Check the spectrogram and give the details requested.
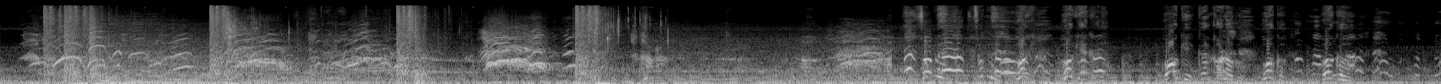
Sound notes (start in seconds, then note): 2.1 gun shot; 3.8 screams; 5.8 gun shot; 8.2 screams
